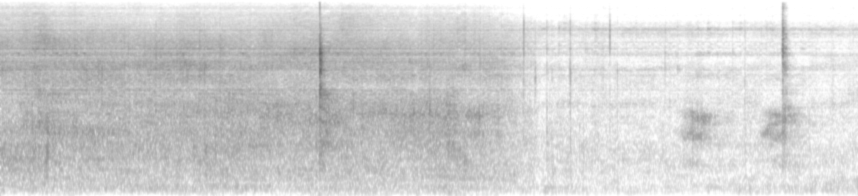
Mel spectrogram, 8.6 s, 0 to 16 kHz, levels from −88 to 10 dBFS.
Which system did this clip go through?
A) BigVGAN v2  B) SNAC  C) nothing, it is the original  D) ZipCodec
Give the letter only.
B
